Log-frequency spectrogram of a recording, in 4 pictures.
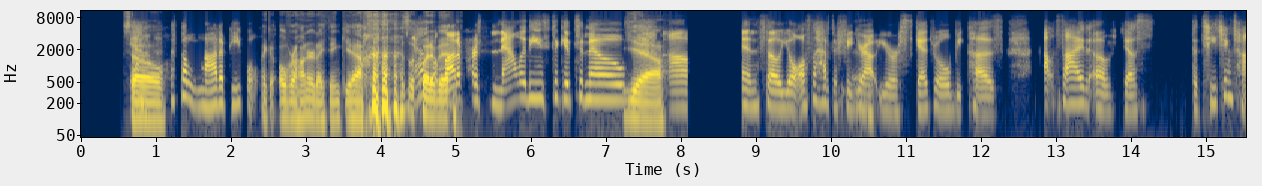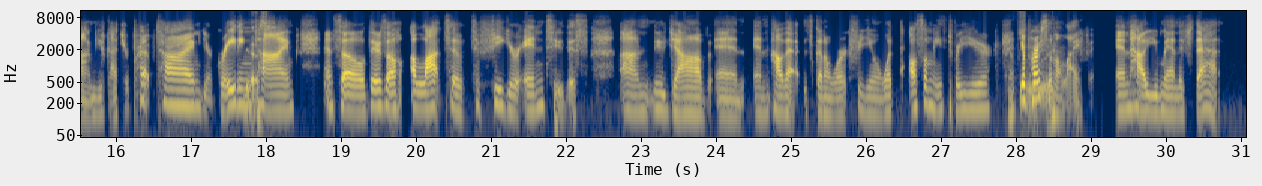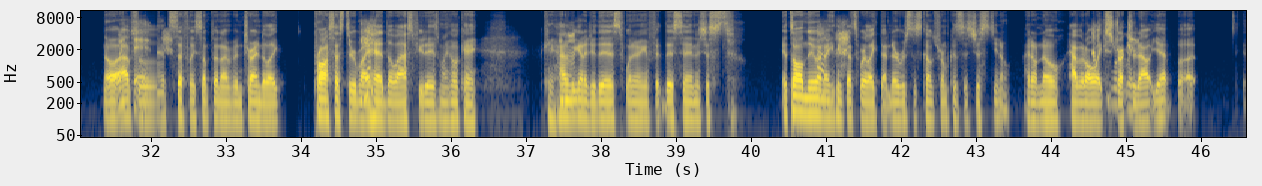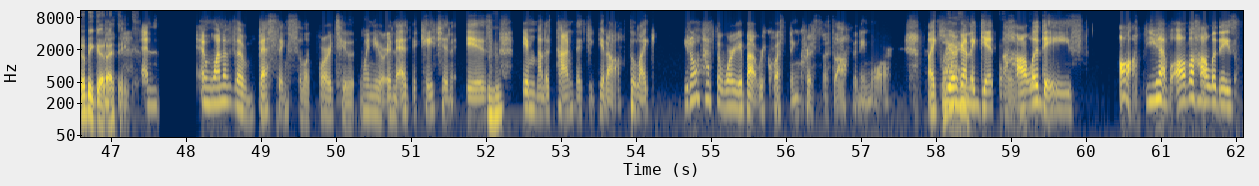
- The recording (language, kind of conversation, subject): English, advice, How can I manage nerves starting a new job?
- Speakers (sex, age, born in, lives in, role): female, 45-49, United States, United States, advisor; male, 30-34, United States, United States, user
- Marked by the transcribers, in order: laugh; inhale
